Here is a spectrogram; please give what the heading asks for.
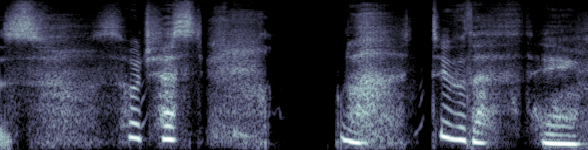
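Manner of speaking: slow, halting, soft and breaking off; fading out. Acted. Telling uncle they can handle it, fading out. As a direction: trail away as if losing consciousness. Losing the thread, fading out mid-sentence.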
